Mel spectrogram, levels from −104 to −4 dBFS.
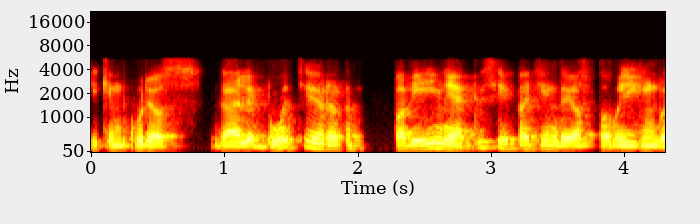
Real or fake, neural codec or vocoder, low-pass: fake; codec, 16 kHz, 4 kbps, X-Codec, HuBERT features, trained on general audio; 5.4 kHz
